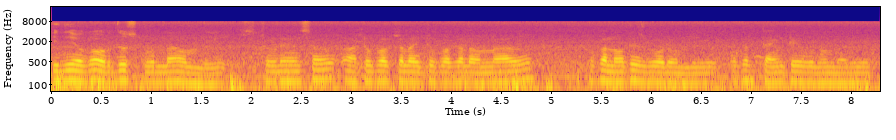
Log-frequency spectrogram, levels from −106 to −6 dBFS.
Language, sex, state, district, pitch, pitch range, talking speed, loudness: Telugu, male, Telangana, Komaram Bheem, 120 Hz, 115-130 Hz, 135 wpm, -18 LUFS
